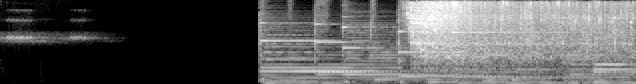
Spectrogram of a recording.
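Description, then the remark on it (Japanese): Bacon and eggs frying in a pan for breakfast: after a few faint chirps and a short silence, a loud sizzle bursts in abruptly, then swells into a bright, steady crackling hiss. No one speaks. “朝ごはん作ってんだよ。”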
